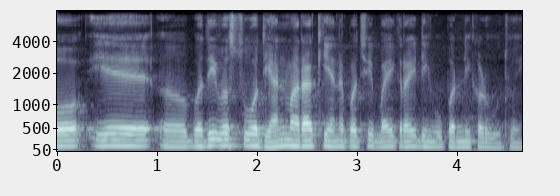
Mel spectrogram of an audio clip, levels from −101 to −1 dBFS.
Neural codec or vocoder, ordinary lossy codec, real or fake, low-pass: none; none; real; 7.2 kHz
